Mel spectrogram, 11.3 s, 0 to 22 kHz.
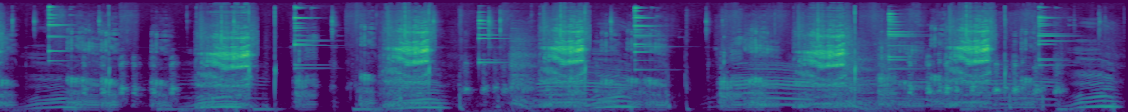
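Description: Pigs in the Minecraft SkyFactory 3 video game grunt and squeal in repeated bursts through the scene, fairly close, with no one talking over them.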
